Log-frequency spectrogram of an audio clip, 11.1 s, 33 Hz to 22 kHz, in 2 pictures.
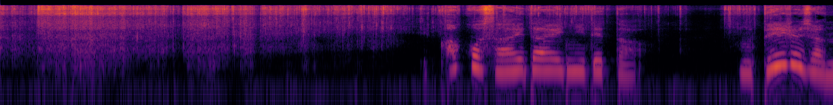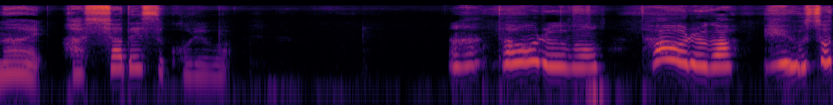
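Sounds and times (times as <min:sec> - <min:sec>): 
aluminium foil being crumpled and put away: 0:00.0 - 0:05.1
speech: 0:03.0 - 0:07.2, 0:08.6 - 0:11.0.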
